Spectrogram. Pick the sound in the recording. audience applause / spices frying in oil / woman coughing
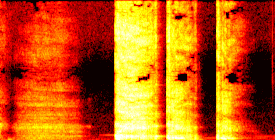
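woman coughing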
